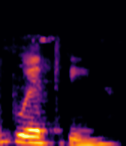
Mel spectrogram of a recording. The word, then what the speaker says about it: poitrine: Yeah, it's the T sound should not be there. It should be poitrine.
